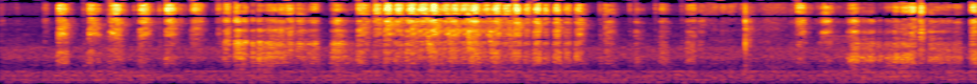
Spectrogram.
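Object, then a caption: Brush marker on a paper colouring book page. A brush marker rubs repeated strokes along the edge of a mandala on a flat sheet of white paper in a colouring book. The strokes come as a fairly steady run of soft, scratchy swishes with bright hiss over a constant low hum, at a quiet, even level throughout.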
